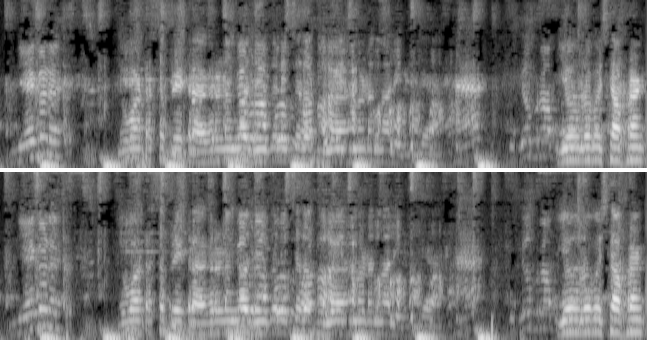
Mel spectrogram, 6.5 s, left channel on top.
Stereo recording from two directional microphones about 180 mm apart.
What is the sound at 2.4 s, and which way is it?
Speech, 25° right (ahead or behind).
